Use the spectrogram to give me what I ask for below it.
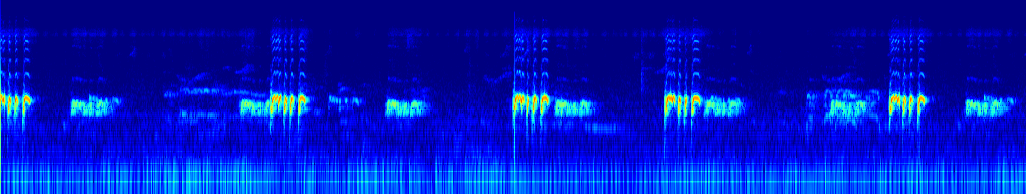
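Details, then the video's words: Zebra dove lure call of a local bird, meant to draw in wild doves: stuttering bursts of clipped coos, each trailing into lower purring notes, repeated about every three seconds against a constant faint low hum. "Suara pikat perkutut lokal"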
